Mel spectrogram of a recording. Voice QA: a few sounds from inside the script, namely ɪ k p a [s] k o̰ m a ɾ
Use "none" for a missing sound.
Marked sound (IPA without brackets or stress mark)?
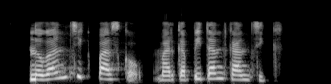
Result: s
